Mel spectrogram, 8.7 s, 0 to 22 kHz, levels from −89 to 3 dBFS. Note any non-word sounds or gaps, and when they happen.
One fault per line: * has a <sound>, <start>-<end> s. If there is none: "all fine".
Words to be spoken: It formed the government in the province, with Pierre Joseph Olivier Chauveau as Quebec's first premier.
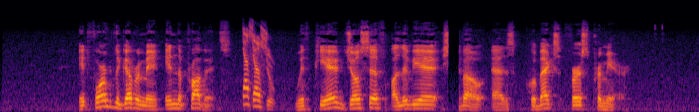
* has a chirp, 3.0-3.5 s
* has a dropout, 5.6-5.7 s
